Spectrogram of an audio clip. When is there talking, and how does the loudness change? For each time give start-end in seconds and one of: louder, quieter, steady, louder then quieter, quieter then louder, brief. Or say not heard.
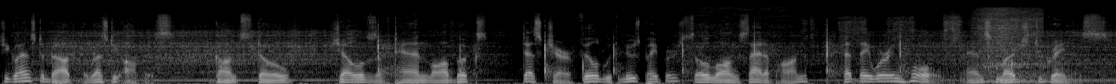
0.0-11.1 steady.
